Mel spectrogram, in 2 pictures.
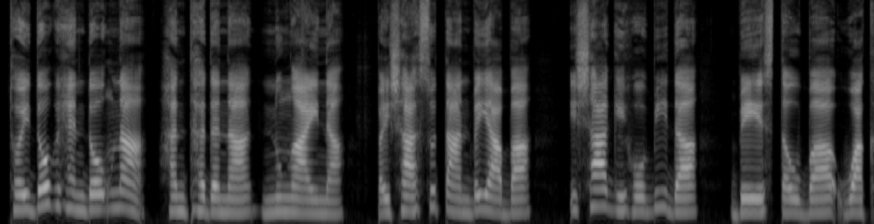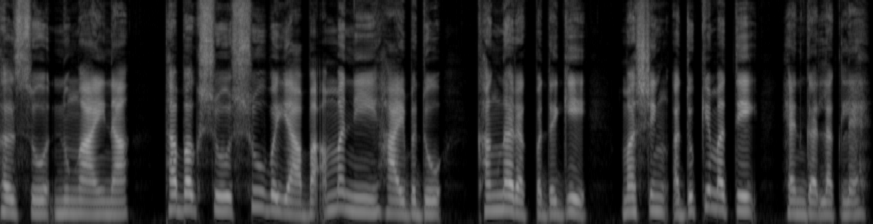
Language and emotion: Manipuri, neutral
